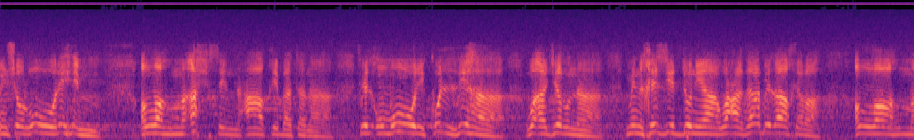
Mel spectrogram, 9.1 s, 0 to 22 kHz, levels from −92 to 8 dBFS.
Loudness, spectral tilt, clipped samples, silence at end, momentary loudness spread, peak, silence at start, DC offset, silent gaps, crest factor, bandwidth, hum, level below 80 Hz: -19 LUFS; -4 dB/octave; under 0.1%; 0 s; 10 LU; 0 dBFS; 0 s; under 0.1%; none; 20 dB; 19.5 kHz; none; -56 dBFS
